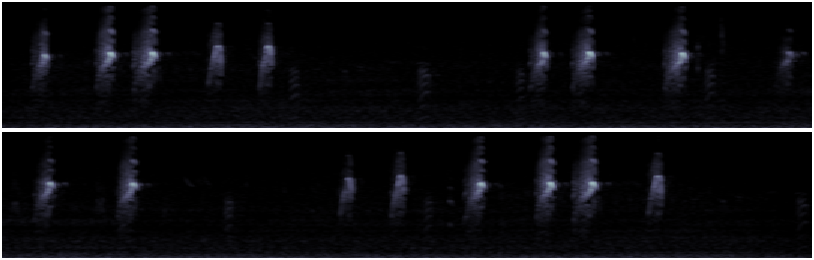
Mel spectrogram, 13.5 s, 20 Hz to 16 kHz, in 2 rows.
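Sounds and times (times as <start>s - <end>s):
red phalarope zweet calls: 0.2s - 3.7s, 4.3s - 8.9s, 9.5s - 13.4s.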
